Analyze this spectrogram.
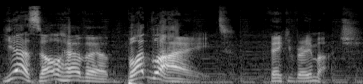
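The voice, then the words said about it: Exaggerated announcer voice. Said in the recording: “I liked the announcer voice ... Should I just start talking like this everywhere we go? ... the weird announcer guy”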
